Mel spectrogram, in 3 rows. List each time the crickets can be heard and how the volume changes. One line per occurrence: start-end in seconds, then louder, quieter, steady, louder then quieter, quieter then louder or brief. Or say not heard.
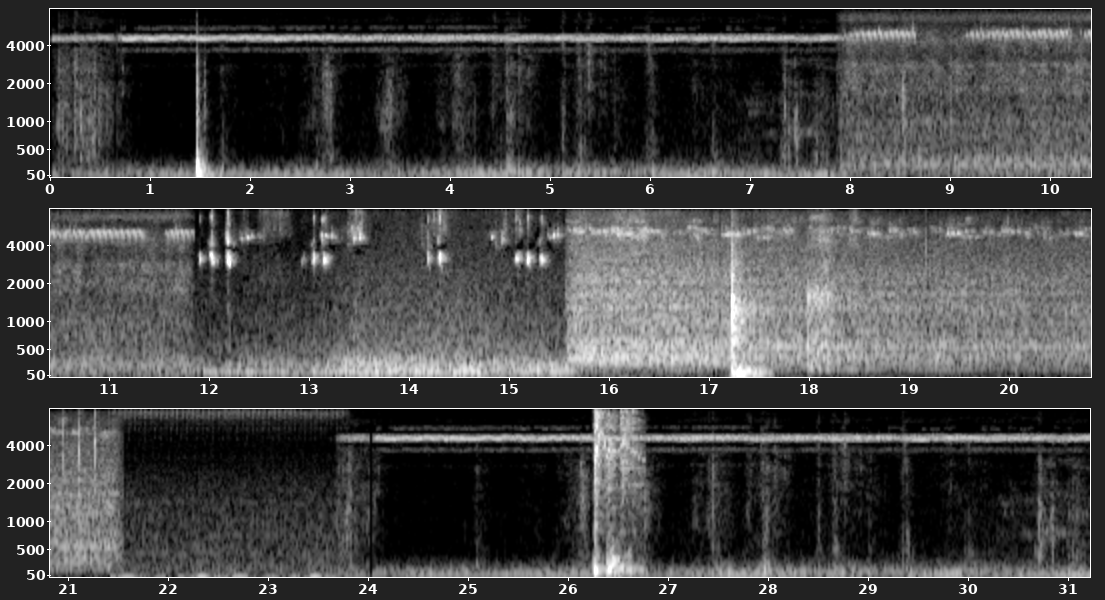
0.0-31.1 louder then quieter.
